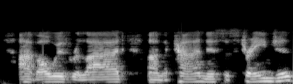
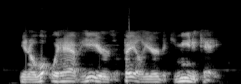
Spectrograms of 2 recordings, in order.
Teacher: You drop in your R's, and then you hit your R's.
